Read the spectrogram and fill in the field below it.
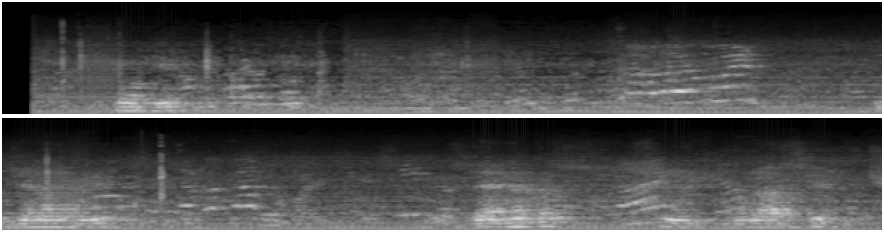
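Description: A middle-aged man speaks with feeling into a microphone, his voice amplified and echoing outdoors.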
